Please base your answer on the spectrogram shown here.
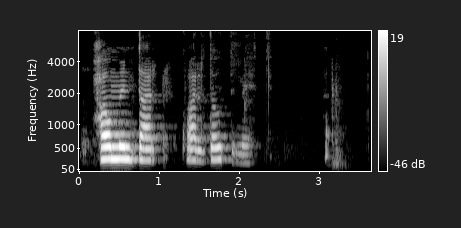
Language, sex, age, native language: Icelandic, female, 11, Icelandic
